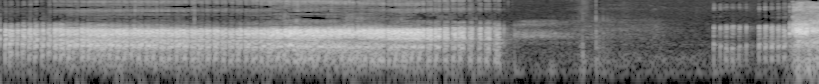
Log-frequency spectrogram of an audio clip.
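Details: Indoor Chihuahua growls while hiding under a shirt with his bone: a loud, steady, raspy growl for two and a half seconds, a brief quiet gap, then the growl starts again at the end.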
